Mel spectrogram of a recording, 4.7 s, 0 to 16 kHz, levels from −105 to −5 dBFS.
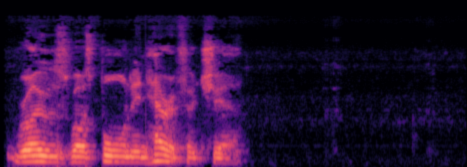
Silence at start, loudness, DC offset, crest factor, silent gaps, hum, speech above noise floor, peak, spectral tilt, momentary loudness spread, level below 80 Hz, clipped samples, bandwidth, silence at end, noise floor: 0.05 s; -33 LUFS; under 0.1%; 18 dB; none; none; 51 dB; -18 dBFS; -6 dB/octave; 7 LU; -72 dBFS; under 0.1%; 10.5 kHz; 2.25 s; -83 dBFS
